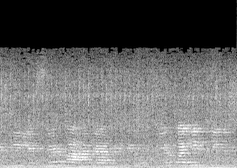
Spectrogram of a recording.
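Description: Children's voices and chatter, over a steady low hum.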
